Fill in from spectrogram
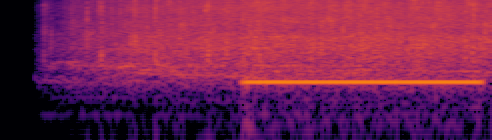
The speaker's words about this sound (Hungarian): és egy tapsot.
